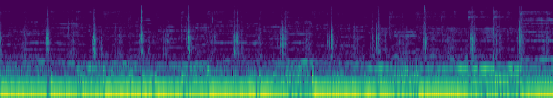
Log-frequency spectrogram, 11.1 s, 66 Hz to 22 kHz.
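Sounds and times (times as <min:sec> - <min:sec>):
bamboo poles clacking: 0:00.0 - 0:11.0
folk music: 0:00.0 - 0:11.0.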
